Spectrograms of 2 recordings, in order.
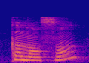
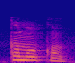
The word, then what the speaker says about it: commençons: Commence, commençons, commencer. Ici, pour commençons, on met un CCD pour ne pas prononcer commencons.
